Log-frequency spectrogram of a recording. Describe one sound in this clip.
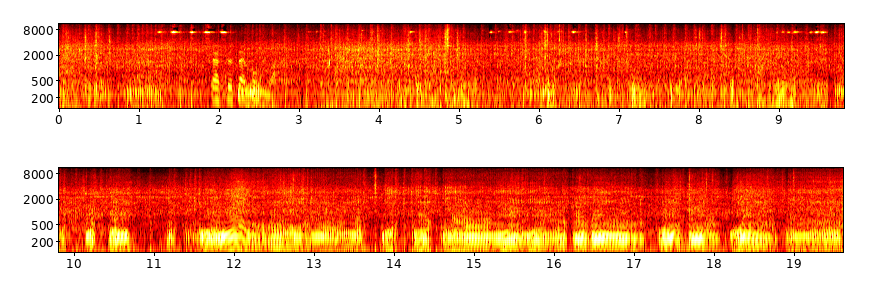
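Tyres crunch and scrabble over loose dirt and roots.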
